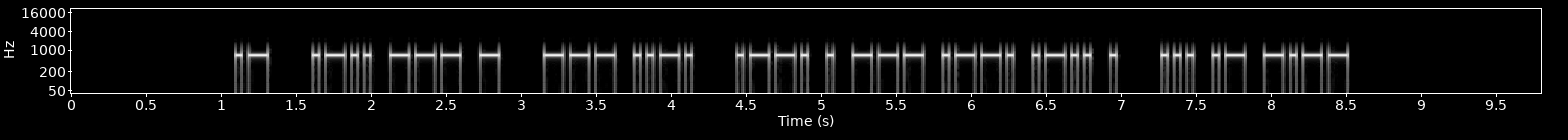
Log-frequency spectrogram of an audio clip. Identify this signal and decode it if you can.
Morse code, heard as a keyed tone, about 28 wpm, 700 Hz. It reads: A LOT OF PEOPLE SAY
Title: Sets of 5 Words Encore2 28wpm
